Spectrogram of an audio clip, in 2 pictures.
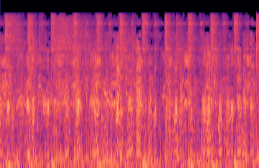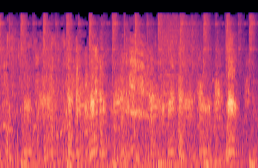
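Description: Ducks quacking, many quacks in quick succession.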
